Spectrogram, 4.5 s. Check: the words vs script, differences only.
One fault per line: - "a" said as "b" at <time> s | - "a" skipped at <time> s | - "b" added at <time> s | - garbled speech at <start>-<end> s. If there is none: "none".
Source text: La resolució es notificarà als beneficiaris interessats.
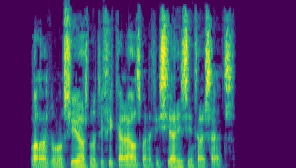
none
